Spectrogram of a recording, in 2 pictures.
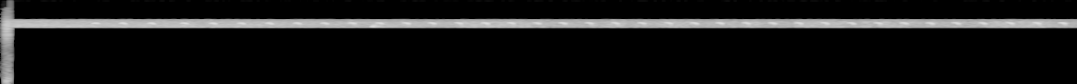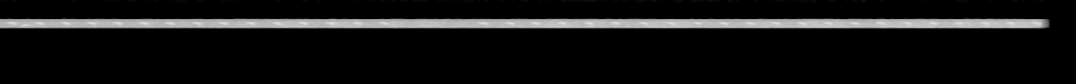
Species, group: Allonemobius tinnulus
Orthoptera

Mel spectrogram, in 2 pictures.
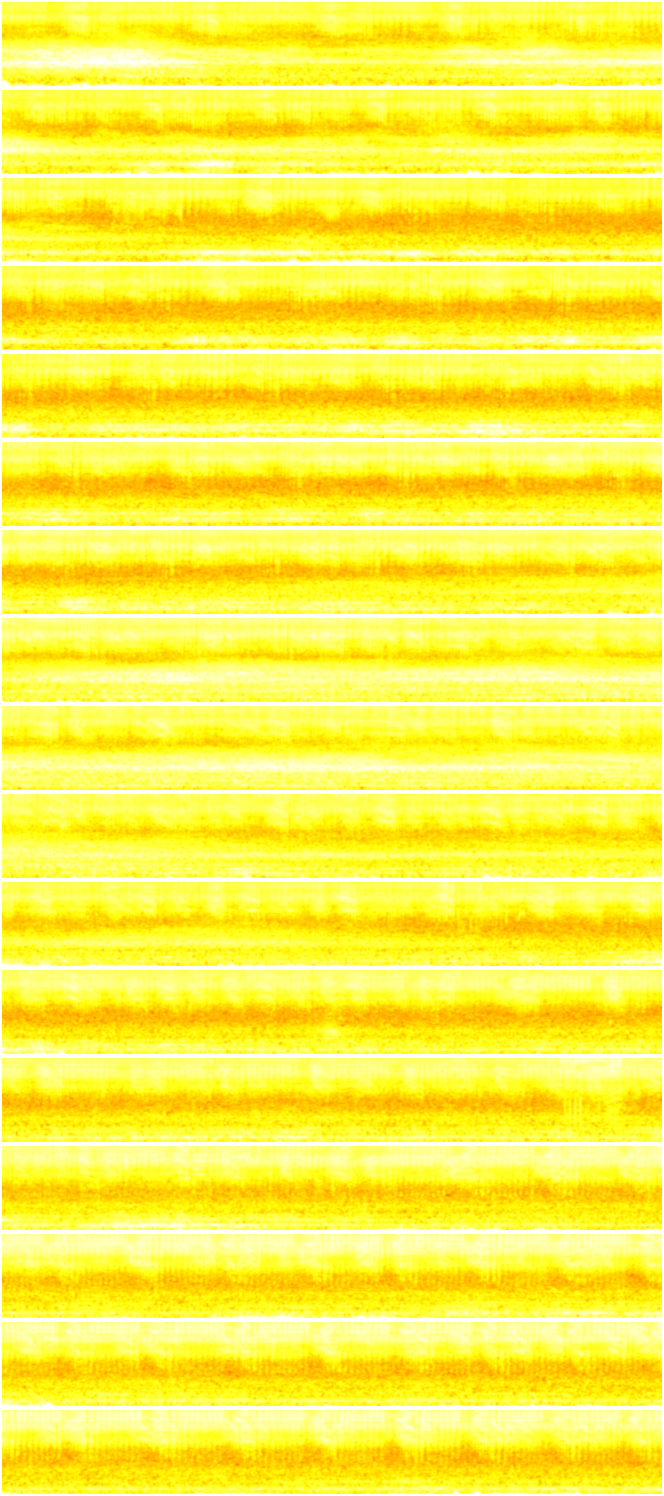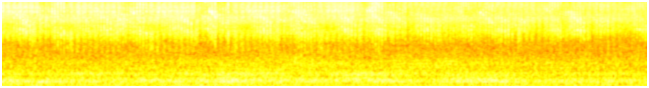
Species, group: Stauroderus scalaris
Orthoptera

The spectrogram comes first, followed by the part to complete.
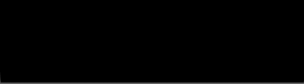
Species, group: Pholidoptera griseoaptera
Orthoptera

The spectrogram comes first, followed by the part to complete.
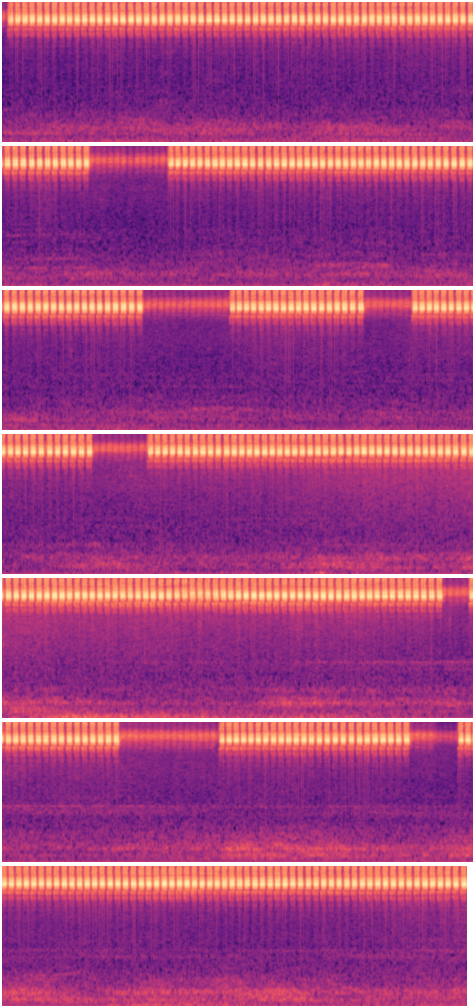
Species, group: Tettigonia viridissima
Orthoptera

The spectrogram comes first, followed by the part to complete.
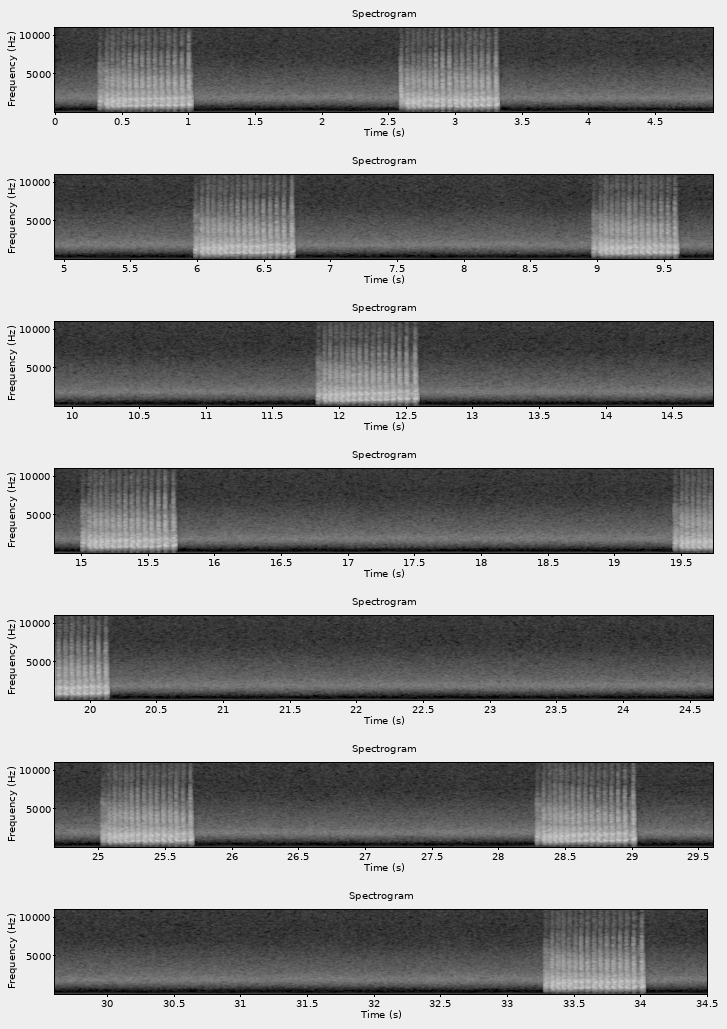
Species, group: Rhacocleis germanica
Orthoptera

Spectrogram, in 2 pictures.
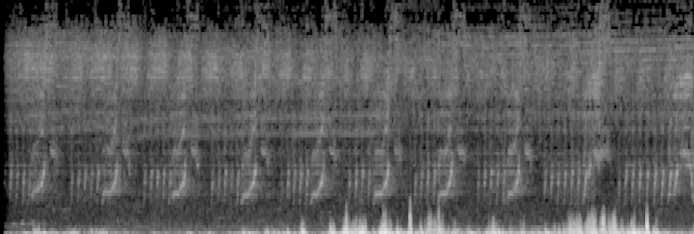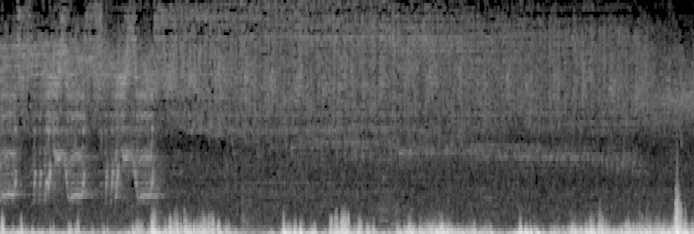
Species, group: Meimuna opalifera
Cicadidae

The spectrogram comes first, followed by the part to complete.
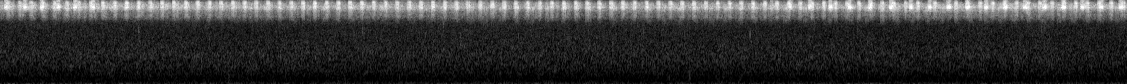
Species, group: Atrapsalta collina
Cicadidae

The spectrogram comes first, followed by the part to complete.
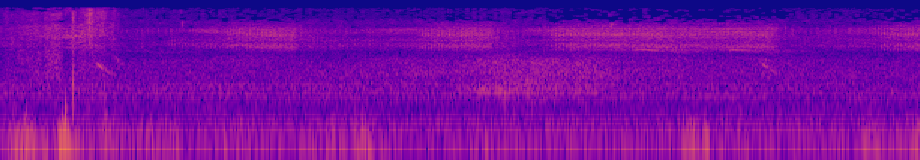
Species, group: Neotibicen robinsonianus
Cicadidae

